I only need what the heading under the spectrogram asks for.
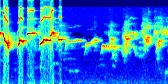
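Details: Lure song of an Oriental magpie-robin aimed at getting birds to answer and spread their tails: loud piercing whistles and chips at the start, then a softer, descending, warbled phrase.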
